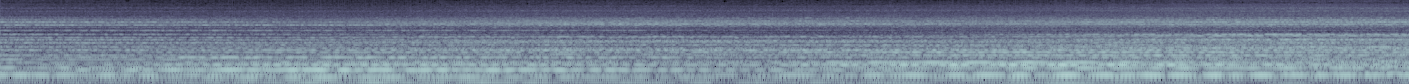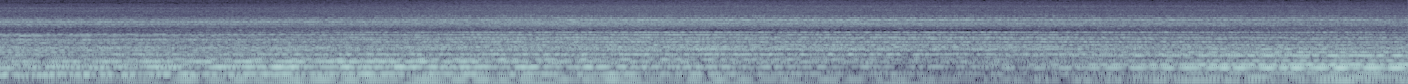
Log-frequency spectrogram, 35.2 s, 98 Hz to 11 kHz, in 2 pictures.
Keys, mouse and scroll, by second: 0.0-0.6 scroll down 1, 1.2 shift+a, 6.4 scroll down 1, 7.9 scroll down 1, 7.9 s, 11.0 click, 14.9 middle click, 19.5 KP_7, 22.6 click, 24.5 click, 26.5 s, 29.0 s, 32.6 click, 33.6 middle click.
